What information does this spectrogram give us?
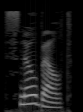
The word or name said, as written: snowbelt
